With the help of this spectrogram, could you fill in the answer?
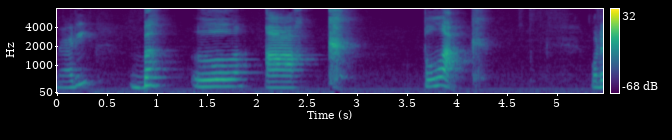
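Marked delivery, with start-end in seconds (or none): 0.9-1.9 g-r-ate said sound by sound, slowly, each sound apart; chopped into sounds. Shown as a demonstration. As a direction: break g-r-ate into its separate sounds for the class. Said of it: "I'm going to chop it out loud".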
